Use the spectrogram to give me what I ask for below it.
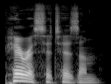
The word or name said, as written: parasitism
